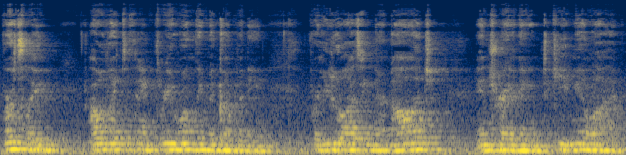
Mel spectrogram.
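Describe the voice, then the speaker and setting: A soft-spoken man giving an acceptance speech, his articulation slurred as if one side of his mouth is numb. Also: fairly high pitch, fairly even intonation, brisk. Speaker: award recipient. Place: large hall through PA. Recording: echoey hall, distant, noisy ambience.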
